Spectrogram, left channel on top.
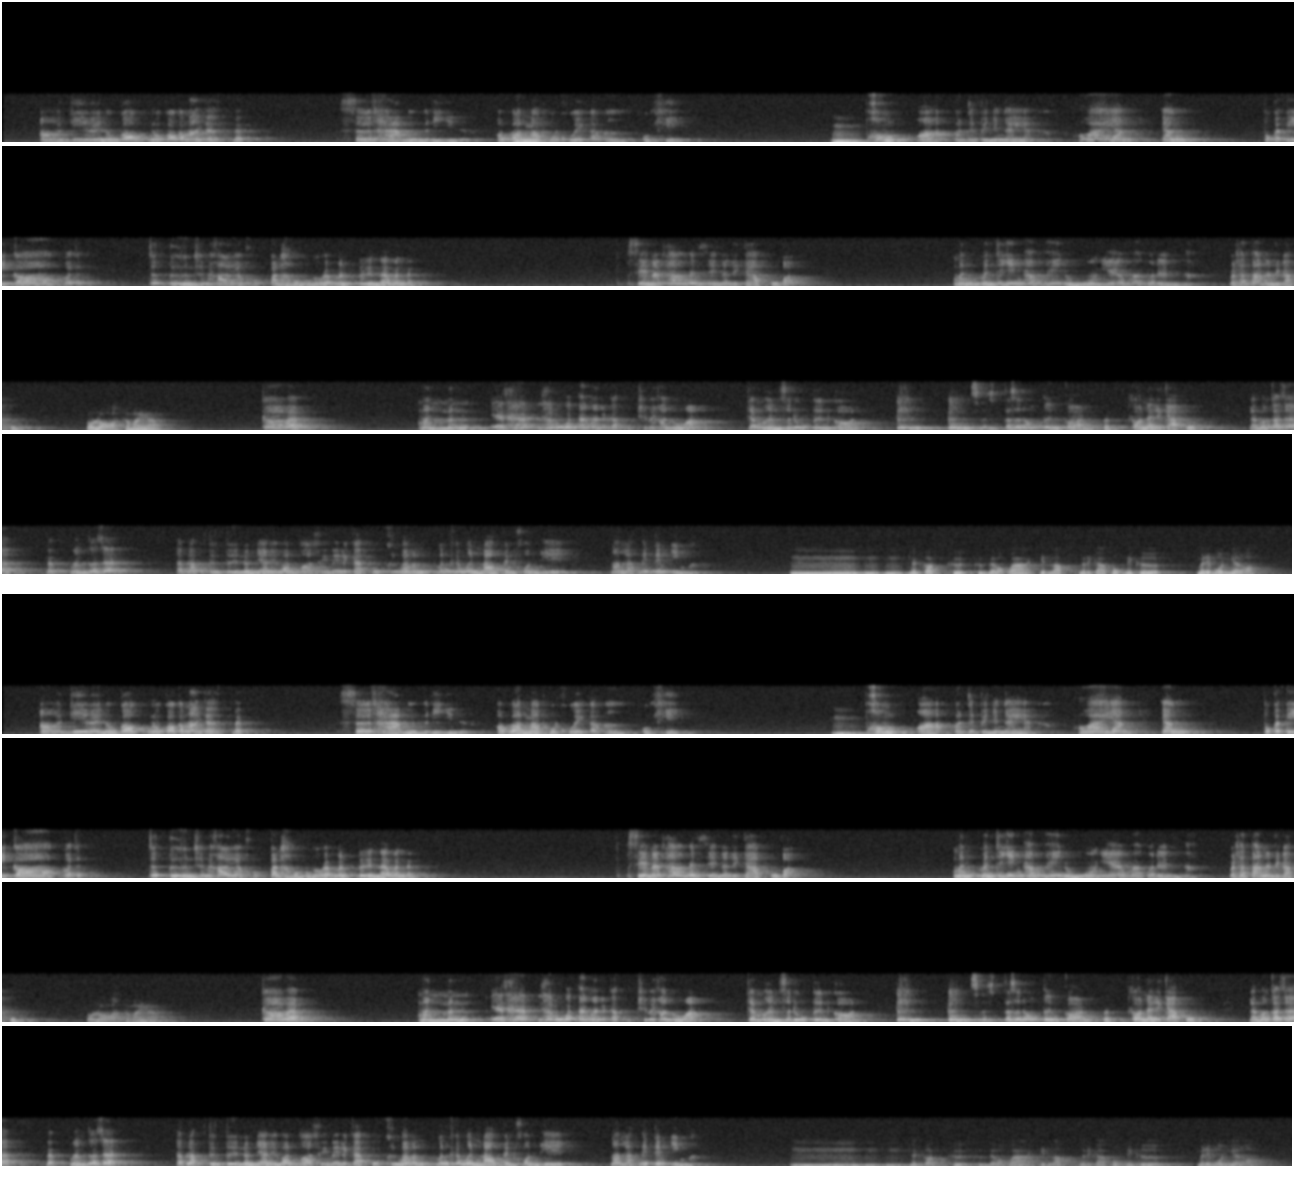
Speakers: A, on the right (about 20°); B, on the left (about 25°).
A: อ๋อดีเลยหนูก็หนูก็กำลังจะแบบเซิร์ชถามอยู่พอดีพอพี่บอลมาพูดคุยก็เออโอเค
B: อือฮึอืมโอเค
A: ของหนูอ่ะมันจะเป็นยังไงอ่ะเพราะว่าอย่างอย่างปกติก็ก็จะจะตื่นใช่ไหมคะแล้วอย่างของปัญหาของหนูก็แบบมันตื่นแล้วมันแบบเสียงนะถ้ามันเป็นเสียงนาฬิกาปลุกอ่ะมันมันจะยิ่งทำให้หนูงัวเงียมากกว่าเดิมอีกนะแบบถ้าตั้งนาฬิกาปลุก
B: เอ้าเหรอทำไมอ่ะ
A: อะก็แบบ มันมันเนี่ยถ้าถ้ารู้ว่าตั้งนาฬิกาปลุกใช่ไหมคะหนูอ่ะจะเหมือนสะดุ้งตื่นก่อน <clears throat> <coughs> จะจะสะดุ้งตื่นก่อนแบบก่อนนาฬิกาปลุกแล้วมันก็จะแบบมันก็จะหลับหลับตื่นตื่นแบบเนี้ยพี่วันพอเสียงนาฬิกาปลุกขึ้นมามันมันก็เหมือนเราเป็นคนที่นอนหลับไม่เต็มอิ่มอะ
B: อืมอืมอืมงั้นก็คือคือจะบอกว่าเคล็ดลับนาฬิกาปลุกนี่คือไม่ได้ผลเงี้ยเหรอ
